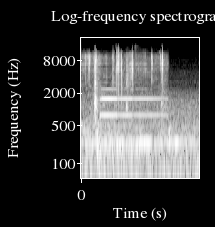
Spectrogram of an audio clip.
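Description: A car sounding in a quiet room, a short run of faint high jingling taps and a steady thin electronic tone, like a car key fob or alarm chirp, heard alone.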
